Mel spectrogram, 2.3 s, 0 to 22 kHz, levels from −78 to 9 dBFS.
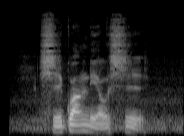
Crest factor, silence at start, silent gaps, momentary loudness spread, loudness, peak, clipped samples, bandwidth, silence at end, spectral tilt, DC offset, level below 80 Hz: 20 dB; 0.35 s; none; 10 LU; -25 LUFS; -6 dBFS; under 0.1%; 16 kHz; 0 s; -3.5 dB/octave; under 0.1%; -76 dBFS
